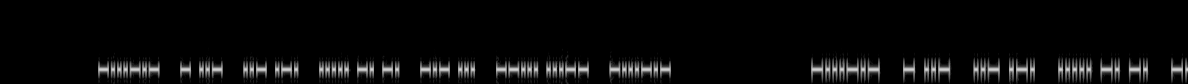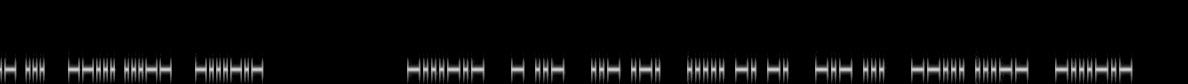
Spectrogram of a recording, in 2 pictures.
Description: Morse code, heard as a keyed tone, about 33 wpm, 700 Hz. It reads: <BK> TU UR 5NN KS 73 <BK> <BK> TU UR 5NN KS 73 <BK> <BK> TU UR 5NN KS 73 <BK>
